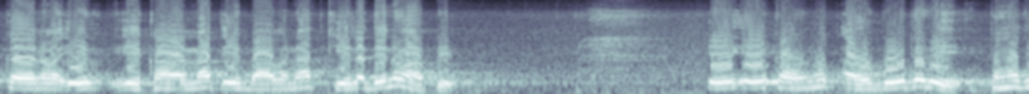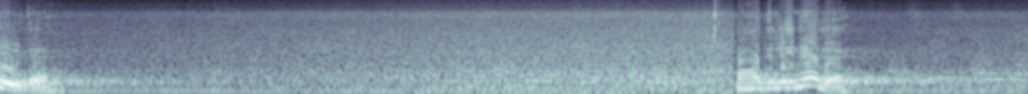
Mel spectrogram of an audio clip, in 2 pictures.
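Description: A man speaks calmly and clearly into a microphone, with pauses.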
